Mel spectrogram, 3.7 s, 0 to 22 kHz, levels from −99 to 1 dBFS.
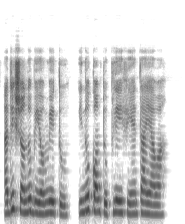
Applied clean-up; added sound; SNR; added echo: neural mask model DeepFilterNet 3.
